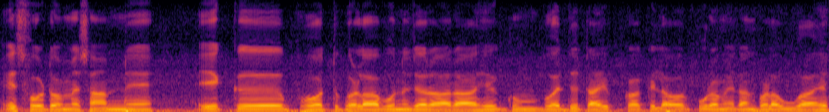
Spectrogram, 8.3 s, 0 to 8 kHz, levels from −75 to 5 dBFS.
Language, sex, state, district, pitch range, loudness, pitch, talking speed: Hindi, male, Bihar, Jamui, 115-120 Hz, -14 LUFS, 115 Hz, 160 wpm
